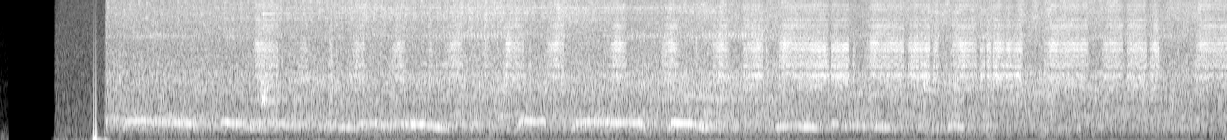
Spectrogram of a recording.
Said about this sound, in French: Donc le léger son que, vous entendez maintenant, c'est un bourdonnement par exemple, qui vient, qui a été enregistré sur une petite guêpe parasitoïde, qui va utiliser son aiguillon pour pondre ses œufs directement dans le corps de ses proies.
